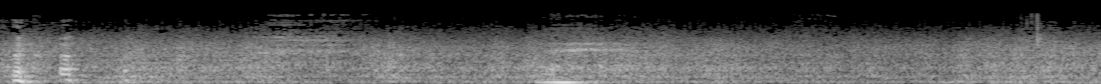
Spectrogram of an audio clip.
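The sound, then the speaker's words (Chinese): A dense, continuous rattle of firecrackers, set off to celebrate in the suburbs outside the outer ring road, crackles throughout, with a few sharper pops at the start and a low thump midway. A brief voiced exclamation is heard at the beginning. “这老百姓的心情，在这炮仗声中，你看已经能听出来了，是吗？”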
